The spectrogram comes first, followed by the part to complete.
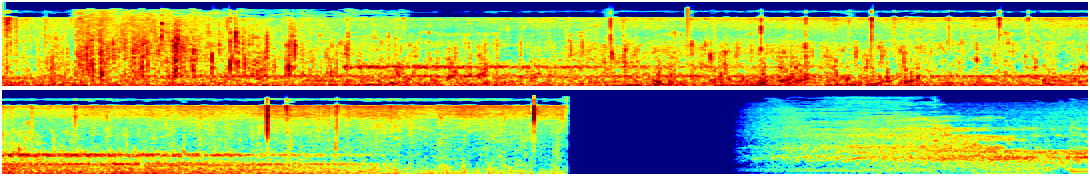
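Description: Logo-intro sound effects: a loud deep rumble full of crackles and pops over a held tone, fading over about eight seconds and cutting off suddenly. Near the end, after a moment of silence, quiet music begins.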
